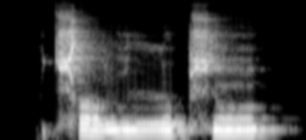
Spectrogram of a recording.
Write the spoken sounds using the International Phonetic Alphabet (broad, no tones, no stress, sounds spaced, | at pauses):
t͡ɕʰ ɔ β i lː o b ɕ õ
